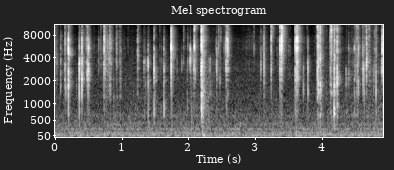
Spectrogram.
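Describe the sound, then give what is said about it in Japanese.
Packaging crinkles and tears as a package is opened, a busy run of many sharp papery crackles at an irregular pace, fairly loud, with no voices. “1組目を開封して、あと2セット目かな”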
